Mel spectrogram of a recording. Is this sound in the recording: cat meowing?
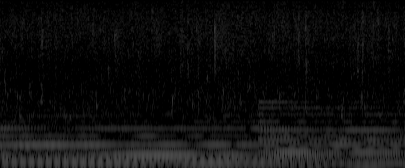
no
